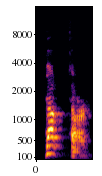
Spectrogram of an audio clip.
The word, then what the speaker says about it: doctor: In English, they say doctor, no? Doctor. The accent, the emphasis is different. Doctor, in Spanish. In English, doctor.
